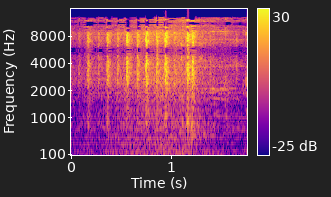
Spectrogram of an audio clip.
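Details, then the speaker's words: Car with engine rattle heard at idle and at shutdown: quick metallic ticking about five per second, loose-sounding and low; owner suspects a torque converter bolt rather than the crankshaft, not confirmed. "start up again and turn it off I want to hear what the rattle is the end turn it off H I think this be the T converter bolt for this it's a lot less serious than a crankshaft"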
